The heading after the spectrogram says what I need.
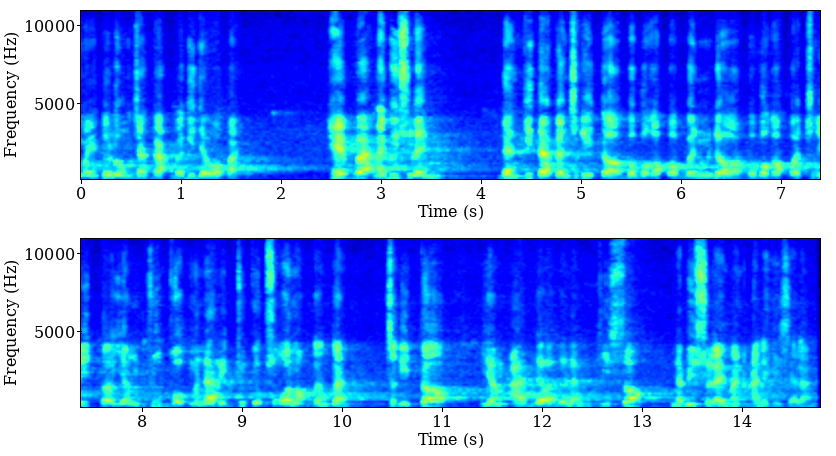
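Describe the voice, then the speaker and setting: A man with a northern Malaysian Malay accent preaching as he retells religious stories in a colloquial, repetitive storytelling manner. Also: sits high. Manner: colloquial storytelling, acting out dialogue, repeating phrases for emphasis. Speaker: Islamic preacher. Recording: echoey hall, distant mic, faint noise.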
